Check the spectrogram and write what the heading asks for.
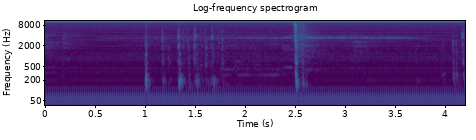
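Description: Computer keyboard keys clicking as a short command is typed: a quick run of key presses, then one sharp key press about halfway through. Under it runs a steady electrical hum with a faint high whine.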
